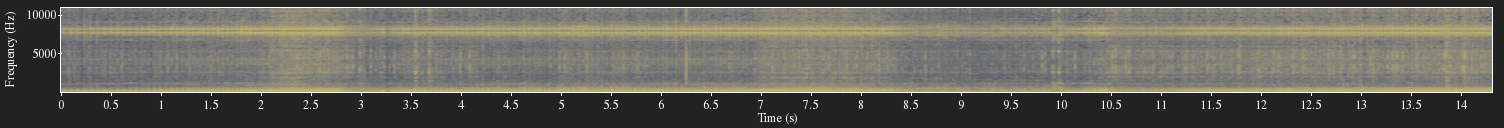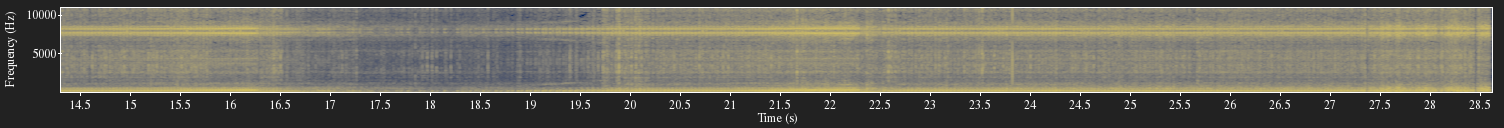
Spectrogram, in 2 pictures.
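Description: Kawasaki Vulcan 800 V-twin motorcycle engine accelerating through the gears: the pitch climbs in each gear and drops back at each of about four upshifts. A little past halfway the throttle eases off for a couple of seconds, with the pitch falling, before it pulls again.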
